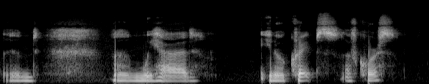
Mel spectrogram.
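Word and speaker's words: crêpe: And we had, you know, crepes, of course. People say crepe, but it's a crepe. So that's just a little pronunciation thing going on there.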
